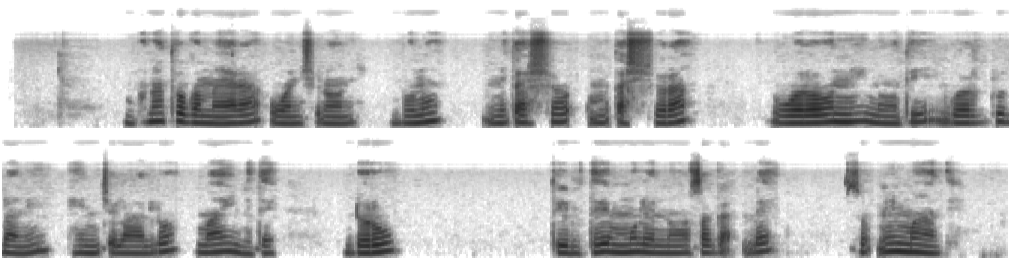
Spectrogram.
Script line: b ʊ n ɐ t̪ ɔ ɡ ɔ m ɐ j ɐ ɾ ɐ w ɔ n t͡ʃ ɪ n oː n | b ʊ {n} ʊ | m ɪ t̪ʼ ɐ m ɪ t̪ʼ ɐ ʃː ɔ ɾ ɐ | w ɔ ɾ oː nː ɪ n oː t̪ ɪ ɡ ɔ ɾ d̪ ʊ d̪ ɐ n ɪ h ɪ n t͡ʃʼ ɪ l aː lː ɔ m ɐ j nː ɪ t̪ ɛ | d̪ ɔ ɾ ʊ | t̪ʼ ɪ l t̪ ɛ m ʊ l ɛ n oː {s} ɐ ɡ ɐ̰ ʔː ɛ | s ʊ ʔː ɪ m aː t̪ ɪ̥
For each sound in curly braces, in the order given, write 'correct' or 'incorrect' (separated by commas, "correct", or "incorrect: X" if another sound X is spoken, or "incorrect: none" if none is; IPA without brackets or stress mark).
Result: correct, correct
